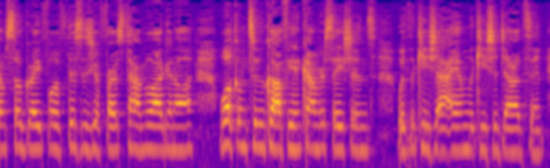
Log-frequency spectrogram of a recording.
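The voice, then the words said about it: Unusually deep, low voice. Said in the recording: “typically, my voice is not this deep. It is deep, but it's not this this low”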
